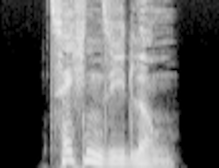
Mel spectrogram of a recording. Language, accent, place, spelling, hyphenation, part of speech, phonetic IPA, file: German, Germany, Berlin, Zechensiedlung, Ze‧chen‧sied‧lung, noun, [ˈt͡sɛçn̩ˌziːd.lʊŋ], De-Zechensiedlung.ogg
- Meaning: colliery settlement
